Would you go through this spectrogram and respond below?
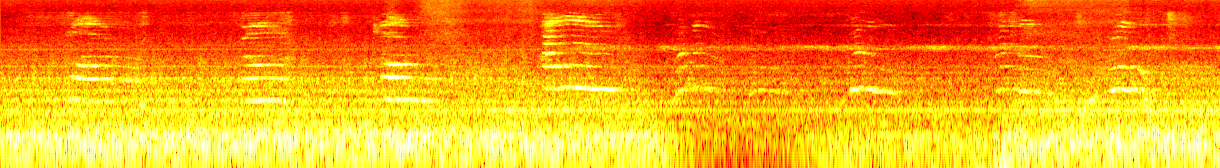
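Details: Cat meowing in reaction to kitten sounds played from a TV: a series of short meows, some thin and high, others lower and falling in pitch, over a steady low hum, with a brief quieter lull midway.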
